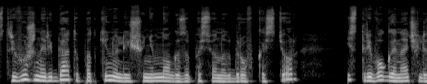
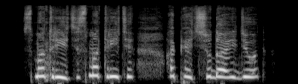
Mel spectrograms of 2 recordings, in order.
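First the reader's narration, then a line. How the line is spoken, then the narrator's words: Shout. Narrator (Russian): закричала Люба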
